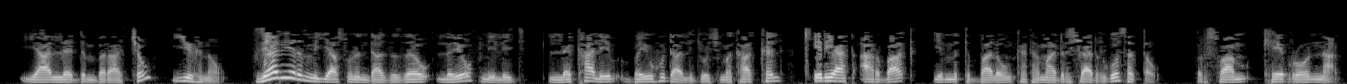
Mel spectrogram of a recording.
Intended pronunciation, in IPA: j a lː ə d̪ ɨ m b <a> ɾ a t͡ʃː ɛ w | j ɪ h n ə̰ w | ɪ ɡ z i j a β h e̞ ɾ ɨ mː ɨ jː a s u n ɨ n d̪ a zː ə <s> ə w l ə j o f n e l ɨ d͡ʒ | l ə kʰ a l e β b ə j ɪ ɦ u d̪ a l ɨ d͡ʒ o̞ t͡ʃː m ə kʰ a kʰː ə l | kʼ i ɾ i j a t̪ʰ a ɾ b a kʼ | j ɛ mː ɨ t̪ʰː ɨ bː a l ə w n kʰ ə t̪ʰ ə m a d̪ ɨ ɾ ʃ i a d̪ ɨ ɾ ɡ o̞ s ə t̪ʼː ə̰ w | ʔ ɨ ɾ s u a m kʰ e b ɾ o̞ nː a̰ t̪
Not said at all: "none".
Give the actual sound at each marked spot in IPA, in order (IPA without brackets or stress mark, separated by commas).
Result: ə, z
